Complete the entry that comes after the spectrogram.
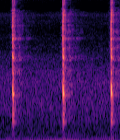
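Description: A piece of MDF board is knocked three times, each knock a short, dull tap with very little ring. It demonstrates MDF's natural frequency, a low, heavy tone, for comparison with a larger MDF board.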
